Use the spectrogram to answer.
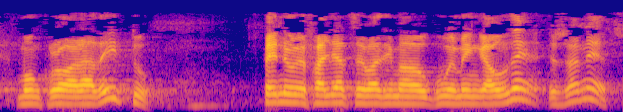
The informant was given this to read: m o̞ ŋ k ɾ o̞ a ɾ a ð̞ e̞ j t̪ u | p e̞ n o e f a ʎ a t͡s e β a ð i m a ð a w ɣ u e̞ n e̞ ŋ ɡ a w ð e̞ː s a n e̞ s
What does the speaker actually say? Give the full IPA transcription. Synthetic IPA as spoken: m o̞ ŋ k l o̞ a ɾ a ð̞ e̞ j t̪ u | p e̞ n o e f a ʎ a t͡s e β a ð i m a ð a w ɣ u e̞ m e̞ ŋ ɡ a w ð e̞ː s a n e̞ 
